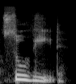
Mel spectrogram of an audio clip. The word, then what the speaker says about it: sous vide: Now this person who is French says you have to pronounce the D. Yeah. Sous vide.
